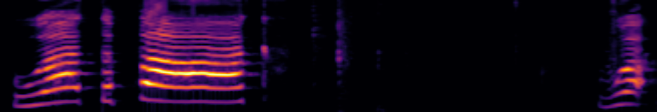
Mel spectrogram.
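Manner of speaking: loud, slow, drawn-out outraged yell; shocked shout. Real, not acted. Reacting to the sims, loud slow shocked yell. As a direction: blurt it out in disbelief.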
